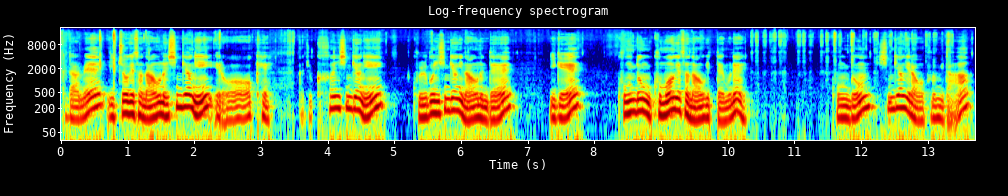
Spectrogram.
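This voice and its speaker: A man's voice: mid-range voice, a little mellow. A man teaching anatomy in a recorded lecture, explaining slides step by step and repeating key terms with frequent fillers.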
